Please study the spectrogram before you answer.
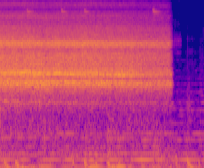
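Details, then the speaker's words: Compressed air system leak heard via SDT ultrasonic leak detector: loud steady high-pitched hiss with a characteristic whistling tone from air turbulence, cutting off abruptly. "lekker veroorzaken lucht turbulentie met een kenmerkende fluittoon"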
